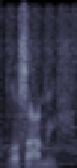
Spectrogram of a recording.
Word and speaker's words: Los Amish: A really funny story about how some Amish men, members of the Amish community, Los Amish, I think you say it right in Spanish. Right? Yeah. Los Amish.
